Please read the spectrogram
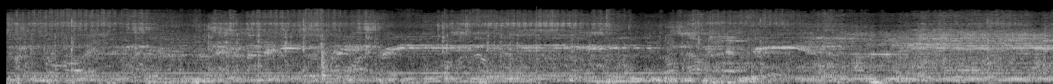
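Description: Nursery potting machine running with a steady mechanical hum and clatter, under music from a radio and people's voices.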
